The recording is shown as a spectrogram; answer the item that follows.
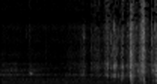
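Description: A steady low hum and quiet room tone, then, in the last half second or so, a few light clicks and rustles as a cardboard MRE entree box is handled.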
